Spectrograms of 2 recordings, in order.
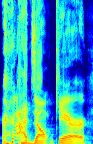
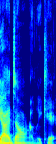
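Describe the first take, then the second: First: Slow, louder, laughing through it; laughing dismissal. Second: Said in the usual way. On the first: Real, not acted. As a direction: shrug it off while laughing.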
